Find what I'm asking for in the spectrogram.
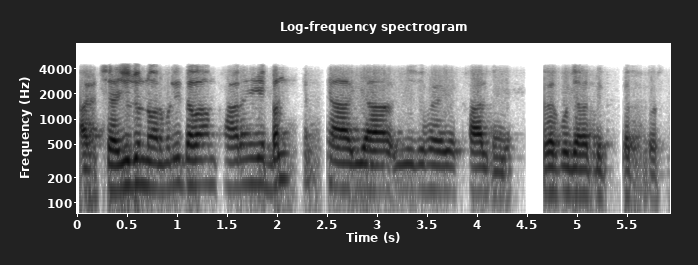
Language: Hindi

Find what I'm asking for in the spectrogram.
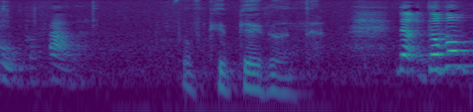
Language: Portuguese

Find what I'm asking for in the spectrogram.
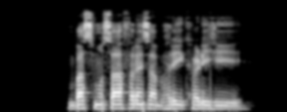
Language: Khetrani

